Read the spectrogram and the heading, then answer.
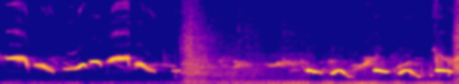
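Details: Chinese hwamei in a cage, praised for singing constantly: a clear run of ringing whistled notes, a sudden burst of noise, then quieter repeated downslurred whistles.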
